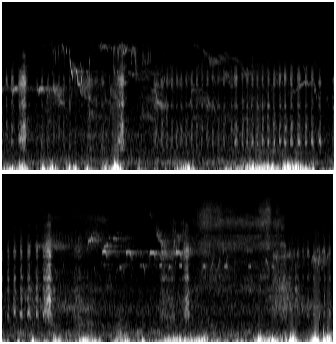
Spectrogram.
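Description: Birds chirping and calling, with short whistles and trills coming one after another. An uneven low rumble comes and goes beneath them.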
